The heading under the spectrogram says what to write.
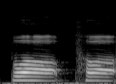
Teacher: हवा जो है हमको हमारे ओठ को स्पर्श करके निकलेगा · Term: ओष्ठ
